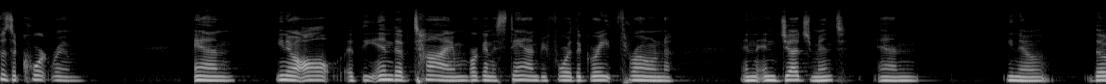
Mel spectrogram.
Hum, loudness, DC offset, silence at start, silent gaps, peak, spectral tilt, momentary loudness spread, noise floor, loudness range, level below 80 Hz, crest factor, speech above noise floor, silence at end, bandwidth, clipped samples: none; -26 LUFS; under 0.1%; 0 s; none; -12 dBFS; -6.5 dB/octave; 11 LU; -71 dBFS; 3 LU; -68 dBFS; 14 dB; 46 dB; 0 s; 13 kHz; under 0.1%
